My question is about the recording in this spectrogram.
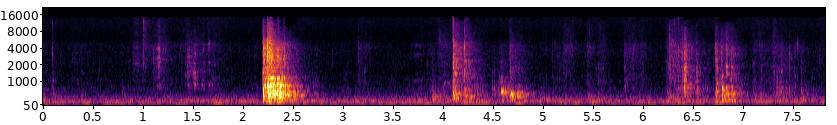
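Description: Trimmed ABS plastic stormtrooper armor shin pieces knocking against each other and the table as they are handled and set down. There is one sharp knock about two seconds in, the loudest, then several lighter knocks.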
